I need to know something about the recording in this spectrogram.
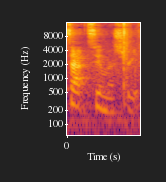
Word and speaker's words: Satsuma Street: a Mill Hill kit but it's it's just Satsuma Street look I said it right Nina I said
